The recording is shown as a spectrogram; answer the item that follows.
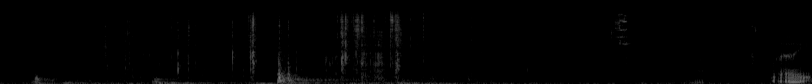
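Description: Foil wrapper of a pack of baseball cards being torn open and crinkled by hand, in a run of short bursts that are loudest around the middle.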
